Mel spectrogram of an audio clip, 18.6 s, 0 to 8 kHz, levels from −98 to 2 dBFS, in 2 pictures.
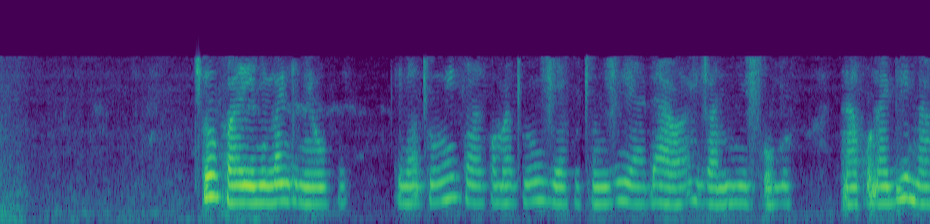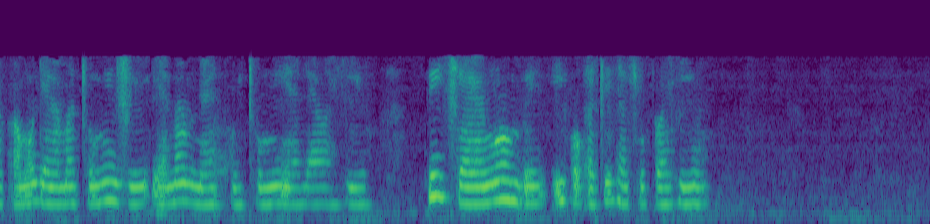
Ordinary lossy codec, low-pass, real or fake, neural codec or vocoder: AAC, 16 kbps; 7.2 kHz; fake; codec, 24 kHz, 6 kbps, HILCodec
